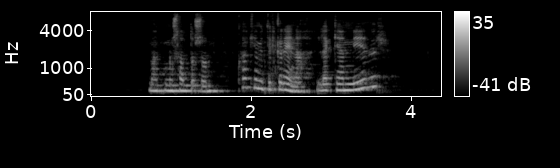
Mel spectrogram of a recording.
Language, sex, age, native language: Icelandic, female, 60-69, Icelandic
